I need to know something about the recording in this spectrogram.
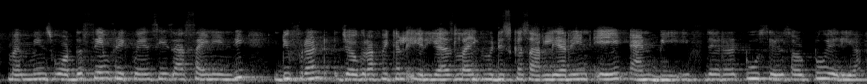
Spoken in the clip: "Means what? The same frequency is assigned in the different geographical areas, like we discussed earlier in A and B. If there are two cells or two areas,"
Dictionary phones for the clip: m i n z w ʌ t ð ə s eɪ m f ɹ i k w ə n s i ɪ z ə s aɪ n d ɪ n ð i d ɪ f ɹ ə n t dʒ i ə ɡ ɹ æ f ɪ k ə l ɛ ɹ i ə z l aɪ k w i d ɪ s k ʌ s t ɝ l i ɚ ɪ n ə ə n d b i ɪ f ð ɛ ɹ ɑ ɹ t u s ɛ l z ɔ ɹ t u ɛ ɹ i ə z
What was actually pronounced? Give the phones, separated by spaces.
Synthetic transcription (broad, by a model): m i n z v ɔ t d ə s eɪ m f ɹ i k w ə n s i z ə s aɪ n ɪ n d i d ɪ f ɹ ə n t dʒ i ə ɡ ɹ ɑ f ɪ k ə l ɛ ɹ i ə z l aɪ k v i d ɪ s k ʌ s ɝ l i ɚ ɪ n ə ə n d b i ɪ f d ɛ ɹ ɑ ɹ t u s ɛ l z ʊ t t u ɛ ɹ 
